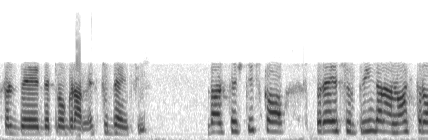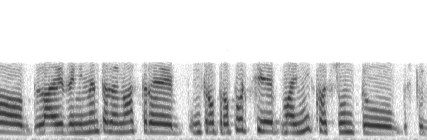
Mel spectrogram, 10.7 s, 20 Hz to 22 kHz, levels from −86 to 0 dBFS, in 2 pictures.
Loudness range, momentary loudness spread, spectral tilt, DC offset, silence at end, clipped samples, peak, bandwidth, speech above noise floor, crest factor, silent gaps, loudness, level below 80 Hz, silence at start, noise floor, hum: 4 LU; 9 LU; -4.5 dB/octave; under 0.1%; 0 s; under 0.1%; -6 dBFS; 6.6 kHz; 41 dB; 16 dB; none; -21 LUFS; -66 dBFS; 0.05 s; -62 dBFS; none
